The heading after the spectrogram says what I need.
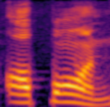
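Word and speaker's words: upon: देखिए दोस्त यहां पे यू है तो यू का उच्चारण यहां पे अ के रूप में कर रहे हैं। पी का उच्चारण प के रूप में एन का उच्चारण न के रूप में। याद रखिएगा जब भी आपको किसी भी वर्ड्स के बीच में ओ दिखेगा तो ओ का उच्चारण औ के रूप में करोगे।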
